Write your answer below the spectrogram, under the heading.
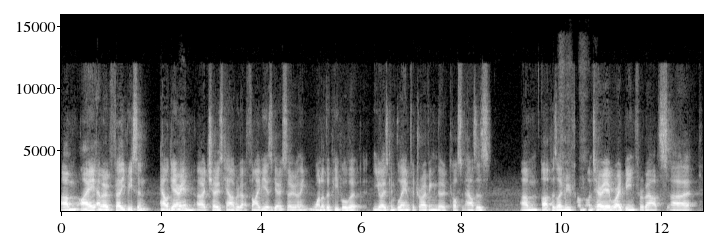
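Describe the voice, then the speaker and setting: Fairly low in pitch with a dark, mellow tone, a man speaks fairly quickly in a British accent, his intonation fairly even. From UK. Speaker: marketing strategist. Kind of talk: panel discussion.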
